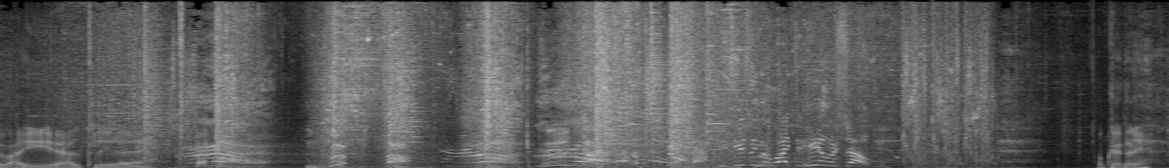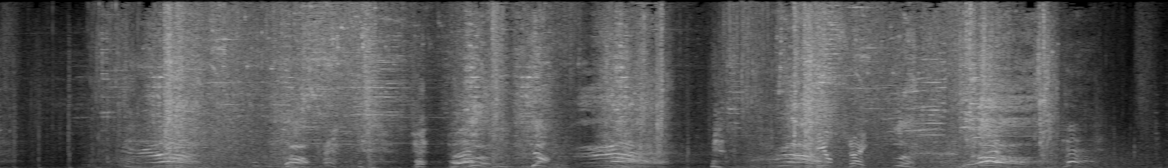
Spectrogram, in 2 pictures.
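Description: Metal blades clash and clang in a fight.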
